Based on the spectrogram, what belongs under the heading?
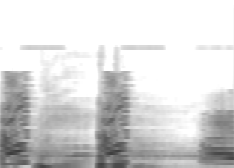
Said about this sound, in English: oh, there we go. That's a peacock. Hold on, listen to that.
